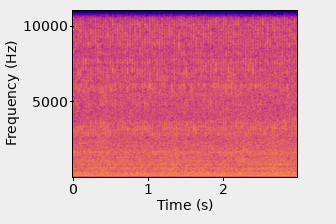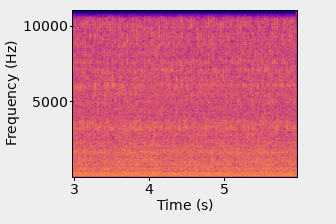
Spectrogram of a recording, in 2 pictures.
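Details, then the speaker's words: Old Craftsman snowblower bought as non-runner, first start after repairs, primed with fresh fuel and oil filled: small single-cylinder engine catches and runs smoothly with a steady low hum, no misses or knocks; normal running. "now we're going to try starting for the first time so we're going to prime it i've already turned the fuel on put fresh gas in there oh it's sounding good"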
